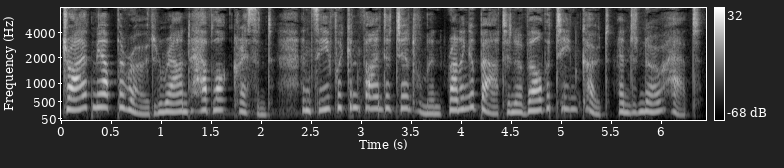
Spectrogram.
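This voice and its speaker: Woman doing a flustered, breathy young Victorian wife. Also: high voice, animated, fairly quick, darkish tone, pitched above the performer's own voice. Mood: anxious.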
